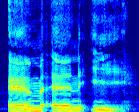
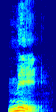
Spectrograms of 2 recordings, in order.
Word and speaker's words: mne: And then the next word part is mne, pronounced knee.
